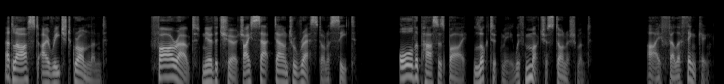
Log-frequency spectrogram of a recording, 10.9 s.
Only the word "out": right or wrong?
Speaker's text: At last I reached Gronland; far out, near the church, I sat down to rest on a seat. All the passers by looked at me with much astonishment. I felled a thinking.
right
